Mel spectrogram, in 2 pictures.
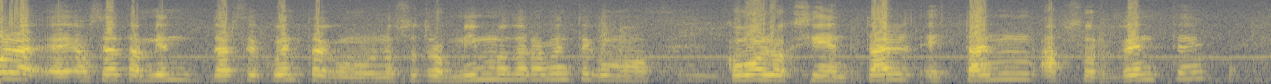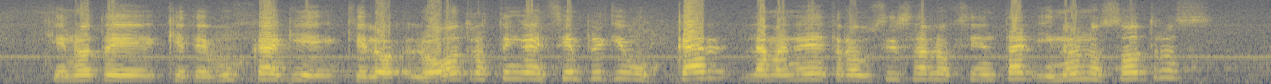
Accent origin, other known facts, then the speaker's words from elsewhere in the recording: Chile; ustedes los chilenos, o nosotros los chilenos, yo soy chileno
